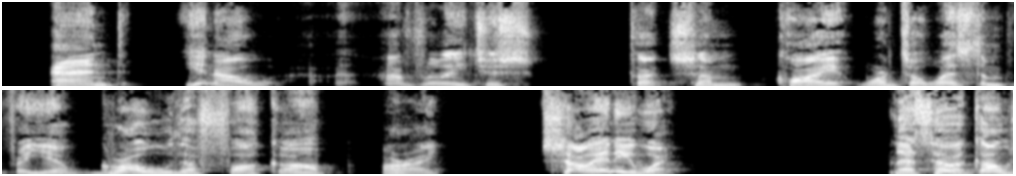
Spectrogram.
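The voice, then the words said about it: Mixed Scottish and American accent. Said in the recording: “I've kind of got two accents. I'm originally from Scotland, but I've lived here in the US for 27 years”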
